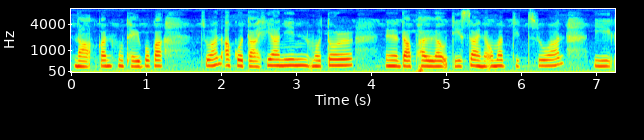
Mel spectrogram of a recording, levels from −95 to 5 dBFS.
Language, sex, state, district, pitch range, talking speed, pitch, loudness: Mizo, female, Mizoram, Aizawl, 220-245 Hz, 180 wpm, 230 Hz, -16 LUFS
